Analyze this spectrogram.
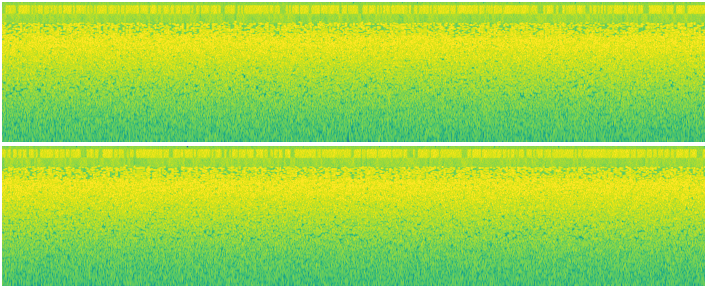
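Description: Loud, steady static hiss that covers every other sound, unchanging throughout.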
